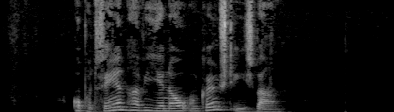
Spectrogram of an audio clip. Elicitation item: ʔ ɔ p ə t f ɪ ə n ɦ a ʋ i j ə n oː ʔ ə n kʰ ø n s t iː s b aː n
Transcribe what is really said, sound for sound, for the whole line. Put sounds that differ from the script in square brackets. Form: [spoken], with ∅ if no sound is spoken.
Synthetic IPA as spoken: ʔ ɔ p ə t f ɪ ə n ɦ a ʋ i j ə n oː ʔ ə n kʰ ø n s t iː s b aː n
